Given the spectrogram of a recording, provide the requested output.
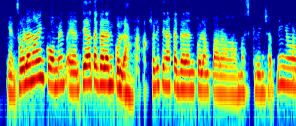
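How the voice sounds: Ordinary pitch variation in a fairly high female voice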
